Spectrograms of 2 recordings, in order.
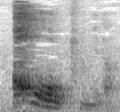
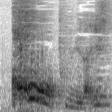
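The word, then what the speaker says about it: קוף: 근데 이건 K가 아닙니다. K가 아니고 그 영어에서 말하는 Q 있죠? Q 발음입니다. Q 발음을 낼 때 어떻게 냅니까? 목구멍 아주 속으로부터 그것을 끄집어내야 되는 소리죠. K는 어때요? 가볍게 그냥 가볍게 K 이렇게 말하 크 말할 수 있어요.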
